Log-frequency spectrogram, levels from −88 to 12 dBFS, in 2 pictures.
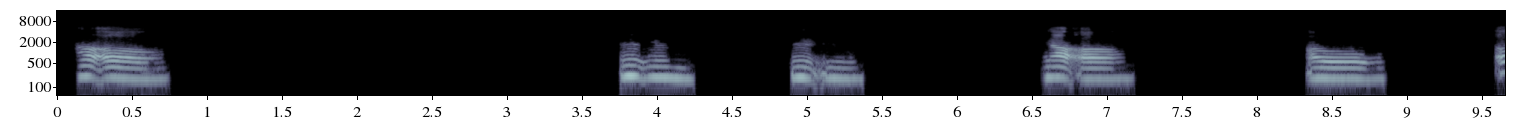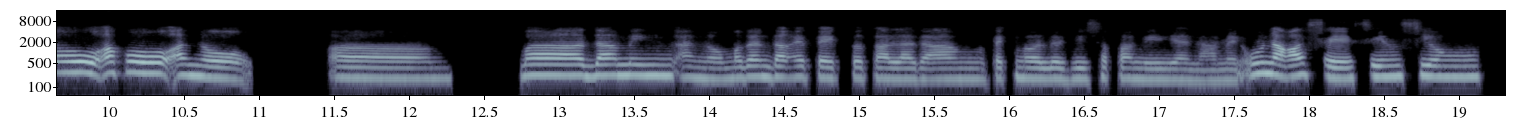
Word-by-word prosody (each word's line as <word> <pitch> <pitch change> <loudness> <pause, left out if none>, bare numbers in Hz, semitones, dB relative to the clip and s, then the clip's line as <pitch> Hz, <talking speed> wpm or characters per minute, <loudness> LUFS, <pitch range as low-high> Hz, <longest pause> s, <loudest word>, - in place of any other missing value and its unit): Oo. 180 -4 +1 3.0
Mm. 195 -3 -3 0.7
Mm. 185 -2 -6 1.2
Oo. 180 -2 +1 1.2
Oh. 180 -1 -1 0.7
Oo, 275 0 +6
ako 260 -1 +5
ano, 195 -6 +1 0.5
um, 185 -1 -1 0.5
madaming 225 0 +4
ano, 180 -3 -6
magandang 200 +1 -1
epekto 190 -1 -3
talaga 175 -1 -3
ang 175 -1 -10
technology 180 -1 -3
sa 185 +1 -10
pamilya 170 -2 -5
namin. 160 0 -8
Una, 245 -1 +5
kasi 210 -5 +2
since 210 +3 -3
yung, 205 -1 -2
190 Hz, 70 wpm, -24 LUFS, 180-210 Hz, 3.0 s, Oo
